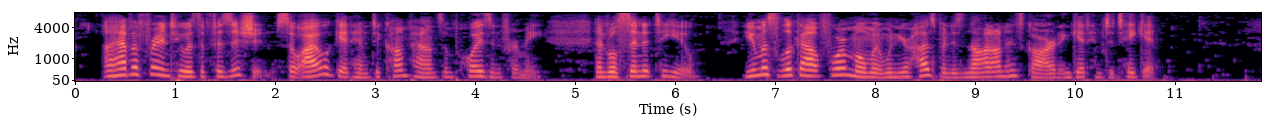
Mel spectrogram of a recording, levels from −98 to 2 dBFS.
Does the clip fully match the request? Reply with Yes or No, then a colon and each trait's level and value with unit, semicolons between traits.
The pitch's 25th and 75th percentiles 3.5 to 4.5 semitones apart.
Yes: average, 4.1 semitones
